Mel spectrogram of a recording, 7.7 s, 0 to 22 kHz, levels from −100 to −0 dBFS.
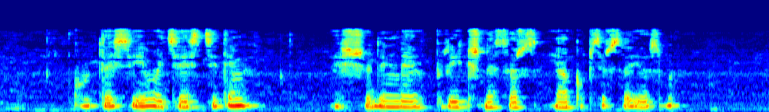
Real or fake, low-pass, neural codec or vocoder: fake; 7.2 kHz; codec, 16 kHz, 16 kbps, FreqCodec, larger model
